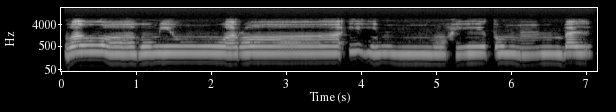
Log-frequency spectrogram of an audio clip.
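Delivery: slow recitation, long vowel in वराइहिम, hummed m in मुहीतुम; iqlab recitation demo. Shown as a demonstration. Teacher reciting without a stop, मुहीतुम drawn into बल on a long hum. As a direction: chant it slowly, holding the m of मुहीतुम into बल. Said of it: "इकलाब का कायदा लगाएंगे".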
